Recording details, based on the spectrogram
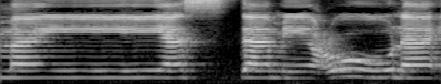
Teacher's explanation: নুন সাকিনের পরে ইয়া আসছে ইদগাম বা গুন্নাটা করে নেবেন। ইয়াস্তামিউনা, একটা মাদের হরফ রয়েছে, হ্যাঁ, পেশের বাম পাশে জজমালা ওয়াও, এটা সবাই আদায় করে নিব।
